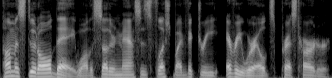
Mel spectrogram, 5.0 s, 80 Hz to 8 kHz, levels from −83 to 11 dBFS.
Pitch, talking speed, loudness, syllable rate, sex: 105 Hz, 180 wpm, -19 LUFS, 6.1 syllables/s, male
